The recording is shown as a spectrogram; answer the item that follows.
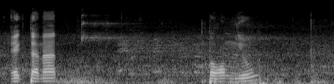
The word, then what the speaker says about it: Ektanat Tong Yu: And this is Ektanat Tong Yu. And even though I'm pronouncing his name with the Thai pronunciation, that is how he has taught me to say his name.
